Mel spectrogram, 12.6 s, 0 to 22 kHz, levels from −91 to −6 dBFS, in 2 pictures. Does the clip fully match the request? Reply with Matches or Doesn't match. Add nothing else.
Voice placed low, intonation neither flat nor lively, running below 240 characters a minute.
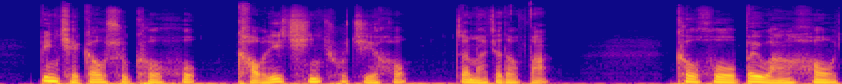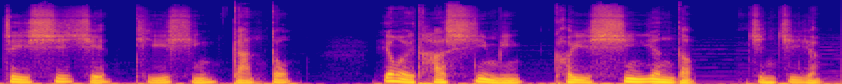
Matches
